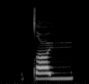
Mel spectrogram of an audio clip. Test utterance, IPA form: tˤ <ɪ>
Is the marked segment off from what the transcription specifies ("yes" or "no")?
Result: yes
